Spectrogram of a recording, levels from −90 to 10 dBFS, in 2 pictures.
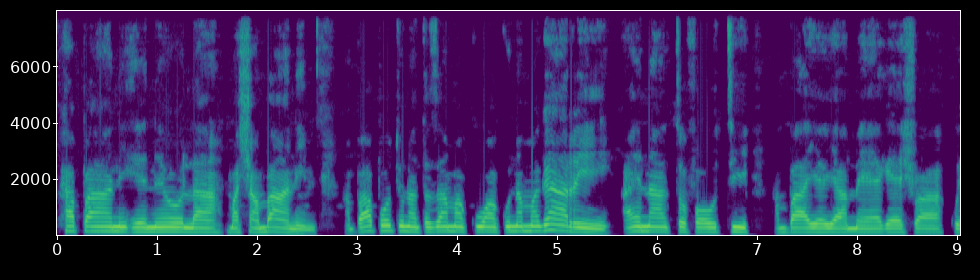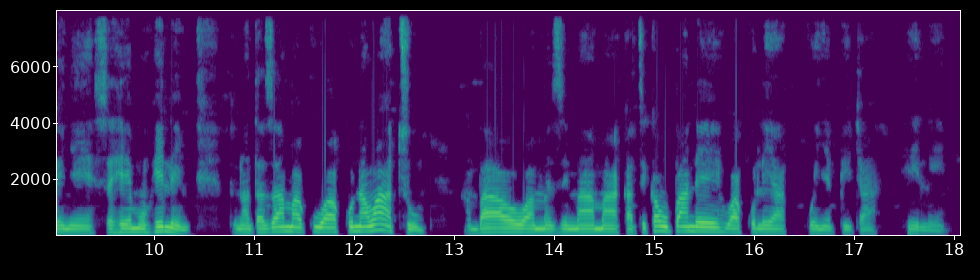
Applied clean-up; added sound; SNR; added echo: none; none; none; none.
